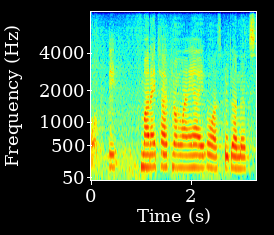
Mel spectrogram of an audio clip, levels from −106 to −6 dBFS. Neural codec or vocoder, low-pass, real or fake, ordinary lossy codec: codec, 16 kHz, 0.5 kbps, X-Codec, HuBERT features, trained on general audio; none; fake; none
